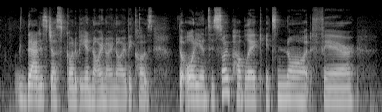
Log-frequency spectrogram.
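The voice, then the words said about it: Strong Australian accent. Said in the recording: “That's the most Australian accent that I've heard. I don't know. It was so stark in that moment”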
